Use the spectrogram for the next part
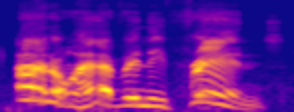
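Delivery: put-on high, slow, tearful-child act; wailing little girl. Lonely girl answering the cow, high slow wail.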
